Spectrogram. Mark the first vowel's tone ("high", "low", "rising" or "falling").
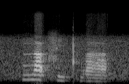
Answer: high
